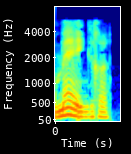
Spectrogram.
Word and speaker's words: maigre: Quando la parola finisce con una E, questa è chiamata muta, poiché l'accento tonico si sposta sulla penultima sillaba. Maigre, maigre, ma diciamo maigre.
